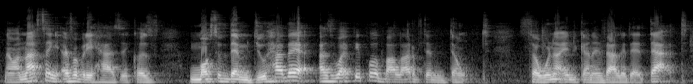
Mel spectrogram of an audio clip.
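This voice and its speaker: A young man from Georgia talks openly in English as a panel guest. His voice sits on the low side colors his speech. He is candid, energetic and fond of fillers. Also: fast talker. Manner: animated, candid, frequent fillers and laughter. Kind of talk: live panel conversation. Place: event room with audience.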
